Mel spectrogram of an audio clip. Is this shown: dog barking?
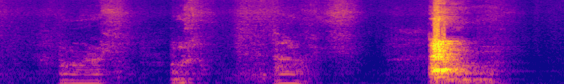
yes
